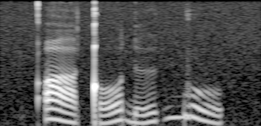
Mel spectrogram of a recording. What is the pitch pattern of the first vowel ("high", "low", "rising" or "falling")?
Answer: falling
